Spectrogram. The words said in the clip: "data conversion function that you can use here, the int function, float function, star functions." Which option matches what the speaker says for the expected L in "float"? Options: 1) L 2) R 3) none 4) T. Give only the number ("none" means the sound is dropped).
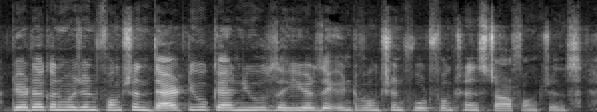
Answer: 3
